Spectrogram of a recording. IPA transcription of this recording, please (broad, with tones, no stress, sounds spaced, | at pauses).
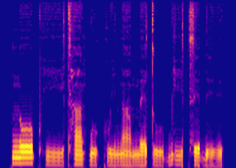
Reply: n oː˦ pʰ iː˨ tʰ ã˦ k͡p u˨ kʷ i˨ n ã˨ m ɛ˨ t u˨ ɓ i˦ t͡s ɪ˦ ɗ ɪ˨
